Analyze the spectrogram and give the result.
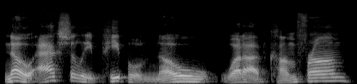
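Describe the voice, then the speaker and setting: A middle-aged man with a deep voice, speaking as an interview guest in an earnest, reflective way and often repeating words as he starts a sentence. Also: very animated, slow. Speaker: interview guest, youth organization founder.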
